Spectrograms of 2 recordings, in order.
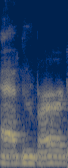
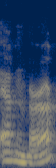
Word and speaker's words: Edinburgh: Yeah, here in the US we say Edinburg. I know. But, you know, if you know John Cox or you're from Europe, you say Edinburgh cuz you know that's how it's pronounced and this is where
